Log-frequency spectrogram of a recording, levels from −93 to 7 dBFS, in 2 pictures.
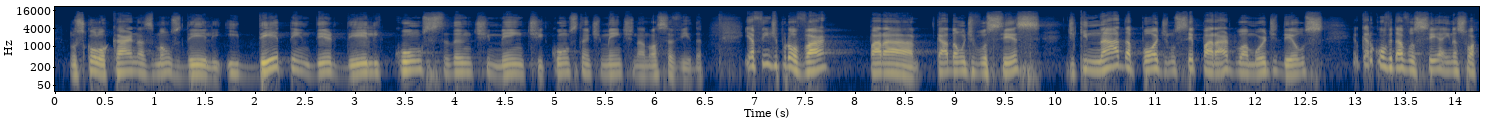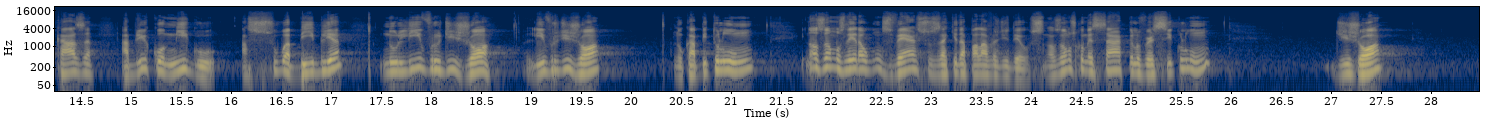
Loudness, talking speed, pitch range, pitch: -29 LUFS, 160 wpm, 125-160 Hz, 140 Hz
